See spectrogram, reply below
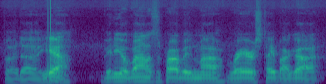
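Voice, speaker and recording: A man's voice: fairly low pitch, steady tone, moderate pace, dull audio. A middle-aged man, hosting a rambling, casual live stream chat and answering the chat as he goes.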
